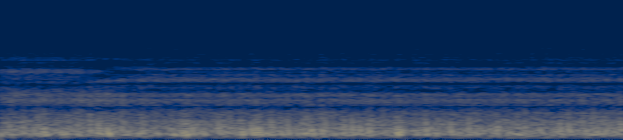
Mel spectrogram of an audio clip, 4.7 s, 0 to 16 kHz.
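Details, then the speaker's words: Marshall DSL5CR 5 W valve amp with volumes at zero and nothing plugged in: low, uneven rumbling flutter with faint hiss persists after installing all new JJ valves, so the valves were not the cause. "lovely new valves which are glowing orange and it's something else"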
